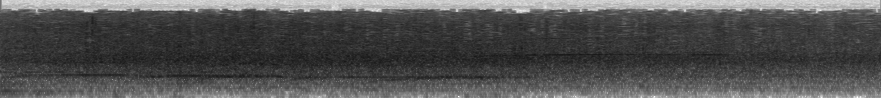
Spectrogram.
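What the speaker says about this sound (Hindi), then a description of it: "प्लीज जोरदार ताली" Steady, sustained applause from an audience at a business gathering honoring a family member, broad and even throughout with a faint crowd murmur and no clear speech.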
